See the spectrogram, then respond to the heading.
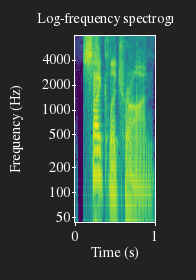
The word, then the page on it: cyclotron: American English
